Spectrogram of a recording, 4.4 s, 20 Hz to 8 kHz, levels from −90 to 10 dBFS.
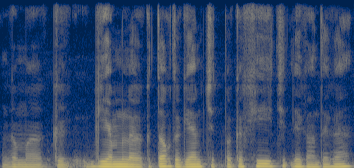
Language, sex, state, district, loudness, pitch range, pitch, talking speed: Wancho, male, Arunachal Pradesh, Longding, -18 LUFS, 105-115 Hz, 110 Hz, 215 wpm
